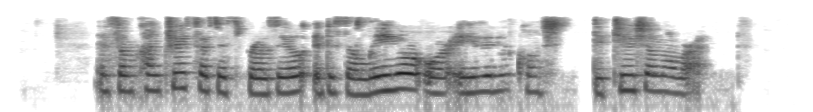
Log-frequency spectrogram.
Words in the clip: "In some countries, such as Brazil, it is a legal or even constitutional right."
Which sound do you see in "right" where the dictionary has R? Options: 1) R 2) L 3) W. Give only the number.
1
